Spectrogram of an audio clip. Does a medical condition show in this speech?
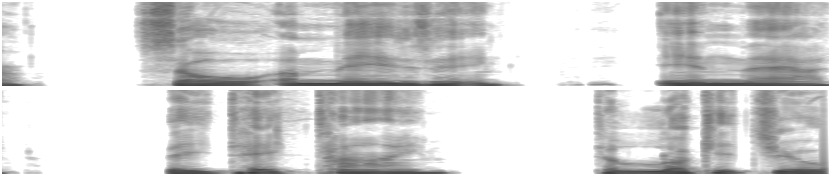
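Yes: Parkinson's disease.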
